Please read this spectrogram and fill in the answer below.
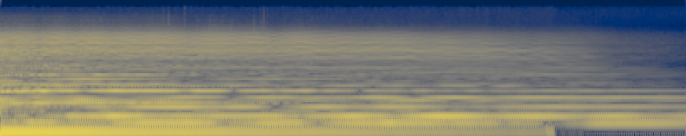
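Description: Country rock band's final chord ringing out and slowly fading, with distorted electric guitar sustaining over it. The lowest note cuts off near the end.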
